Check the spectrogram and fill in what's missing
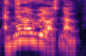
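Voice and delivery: normal talking voice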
